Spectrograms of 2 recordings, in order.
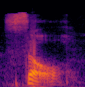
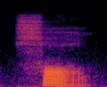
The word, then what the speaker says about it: Saul: highly of your name soul that's how it's pronounced right so just like paul i see soul though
